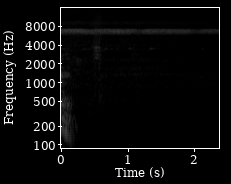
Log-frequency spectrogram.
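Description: Faint, steady, high-pitched insect drone, like crickets, in the background, with the end of a man's short 'hmm' at the very start.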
